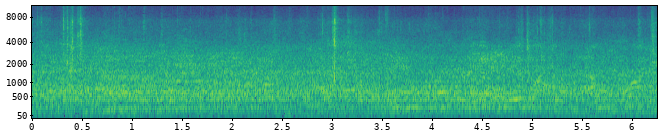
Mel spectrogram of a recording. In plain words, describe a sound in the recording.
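A large crowd chatters and chants loudly outdoors.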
